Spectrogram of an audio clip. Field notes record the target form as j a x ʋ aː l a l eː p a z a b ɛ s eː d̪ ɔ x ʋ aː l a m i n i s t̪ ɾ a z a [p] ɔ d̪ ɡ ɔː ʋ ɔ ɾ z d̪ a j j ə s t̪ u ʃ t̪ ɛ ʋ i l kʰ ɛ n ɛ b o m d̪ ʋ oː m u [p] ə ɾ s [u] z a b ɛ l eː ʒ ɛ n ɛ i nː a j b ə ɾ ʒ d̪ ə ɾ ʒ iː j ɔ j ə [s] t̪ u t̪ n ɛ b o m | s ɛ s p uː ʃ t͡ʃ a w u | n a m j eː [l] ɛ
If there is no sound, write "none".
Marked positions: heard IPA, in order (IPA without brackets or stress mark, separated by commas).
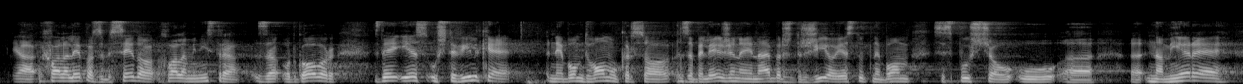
ʔ, k, ɔ, s, ɾ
